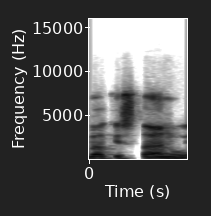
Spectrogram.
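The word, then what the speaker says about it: باكستانُ: is maksurb ini bakistan ini bakistanu ya cara bacanya bakistanu asalnya Kenapa dia tidakatain ya karena dia khusus ya karena dia khusus bakistan dia khusus tidak boleh tanwin nanti ada beberapa kata-kata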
